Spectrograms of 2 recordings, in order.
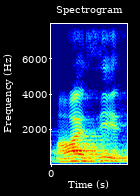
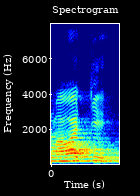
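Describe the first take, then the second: First: The middle consonant is a clear z. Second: The middle consonant sounds like j. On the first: The speaker calls it right. "tapi ma, mawazi zai coba zai zai" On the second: The speaker calls it wrong. "jangan mawaji"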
